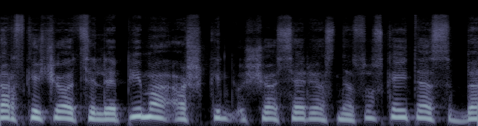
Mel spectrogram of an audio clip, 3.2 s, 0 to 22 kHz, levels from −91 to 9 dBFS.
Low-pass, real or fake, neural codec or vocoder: 14.4 kHz; fake; autoencoder, 48 kHz, 128 numbers a frame, DAC-VAE, trained on Japanese speech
